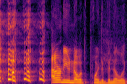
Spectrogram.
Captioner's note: laughing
